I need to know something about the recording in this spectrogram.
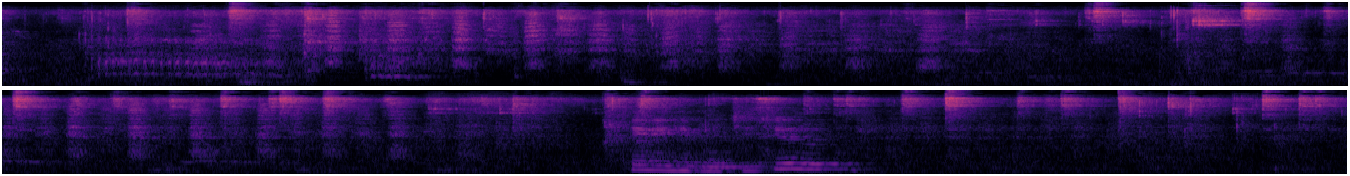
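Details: Dog in a busy indoor home shared with puppies, kittens, parrots and other pets, where Lucia the dog tries to eat the puppies' and kittens' food; quick breathy panting bursts about three per second, with a woman talking in Russian midway.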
